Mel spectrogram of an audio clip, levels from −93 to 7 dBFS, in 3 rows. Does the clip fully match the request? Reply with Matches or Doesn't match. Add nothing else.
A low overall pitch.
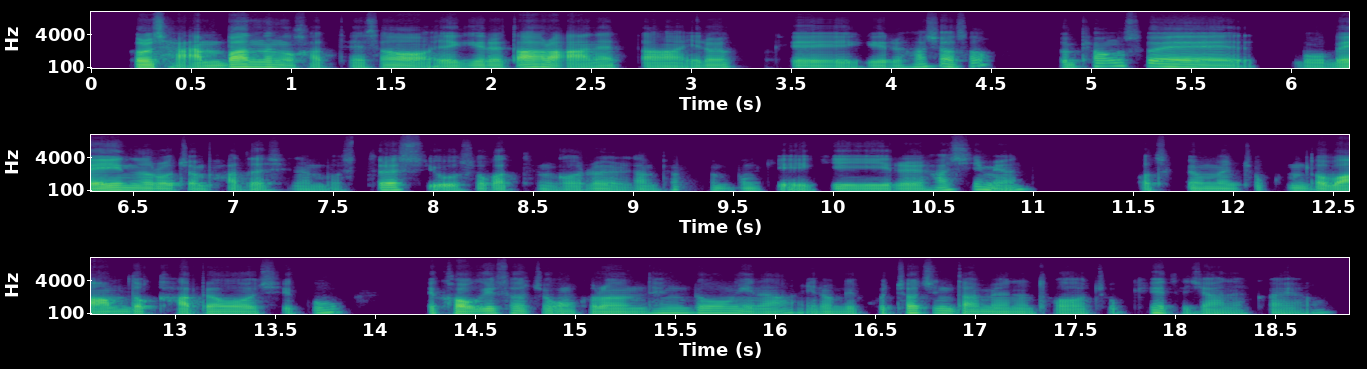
Matches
